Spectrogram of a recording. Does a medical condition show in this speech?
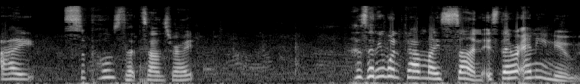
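No.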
